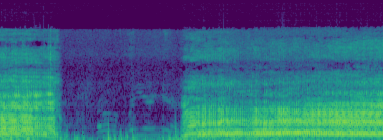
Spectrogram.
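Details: Camel in mating season in the Tharparkar desert of Sindh, Pakistan. A throaty roar stops, leaving soft scuffing sounds. A long, rising, gargling bellow with a fast regular throb then holds to the end.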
